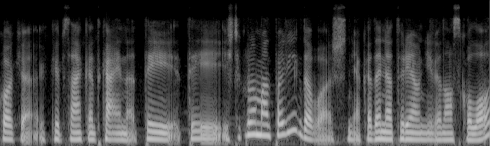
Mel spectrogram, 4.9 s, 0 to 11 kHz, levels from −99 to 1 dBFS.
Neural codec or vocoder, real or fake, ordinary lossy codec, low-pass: none; real; Opus, 32 kbps; 7.2 kHz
